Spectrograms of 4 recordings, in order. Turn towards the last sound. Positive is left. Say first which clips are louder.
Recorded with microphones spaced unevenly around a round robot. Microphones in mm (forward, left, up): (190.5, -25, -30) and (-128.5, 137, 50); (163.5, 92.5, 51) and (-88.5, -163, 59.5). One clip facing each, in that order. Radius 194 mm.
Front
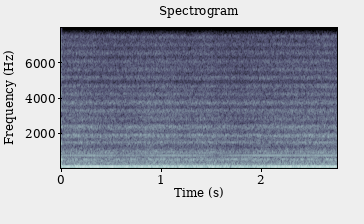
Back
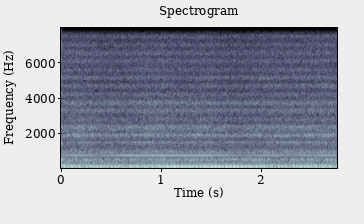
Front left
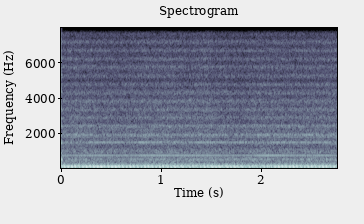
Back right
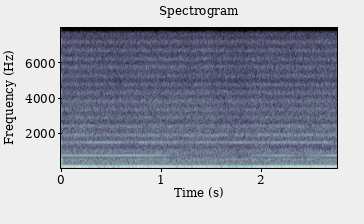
# front 1 dB, front left 3 dB
turn(degrees=80)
